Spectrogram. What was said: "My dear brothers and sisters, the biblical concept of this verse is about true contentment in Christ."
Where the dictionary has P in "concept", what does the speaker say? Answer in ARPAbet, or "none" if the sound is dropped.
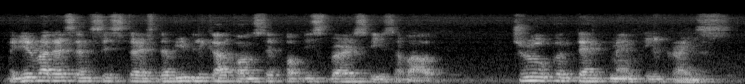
P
